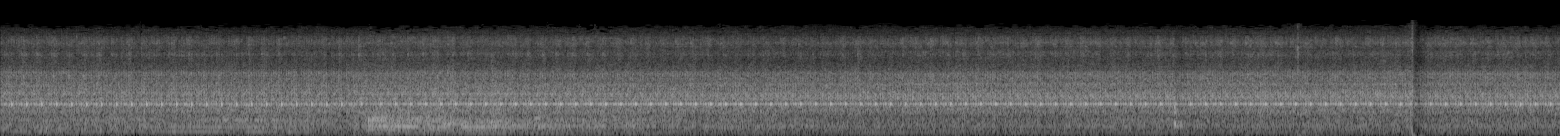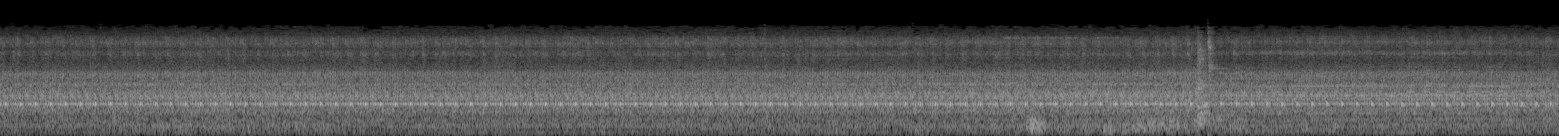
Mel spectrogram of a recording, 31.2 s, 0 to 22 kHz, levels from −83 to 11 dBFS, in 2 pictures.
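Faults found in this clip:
No call or media quality faults found in this review.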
